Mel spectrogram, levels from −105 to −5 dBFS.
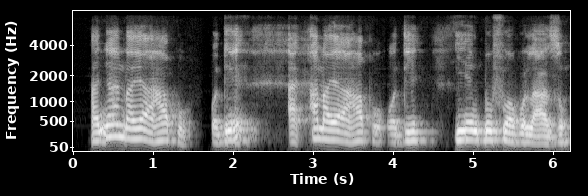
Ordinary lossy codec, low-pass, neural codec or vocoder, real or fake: none; 7.2 kHz; codec, 16 kHz, 4 kbps, FunCodec, trained on Chinese and English, 50 frames a second; fake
